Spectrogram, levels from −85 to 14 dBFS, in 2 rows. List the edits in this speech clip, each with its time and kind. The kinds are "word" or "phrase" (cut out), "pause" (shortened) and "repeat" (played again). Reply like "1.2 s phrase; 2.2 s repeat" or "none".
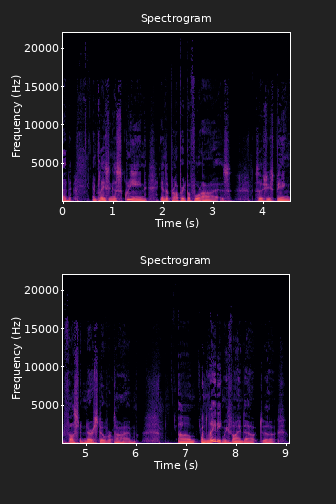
2.4 s word; 2.7 s word; 3.8 s pause; 4.9 s word; 5.5 s phrase; 7.3 s pause; 7.7 s word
